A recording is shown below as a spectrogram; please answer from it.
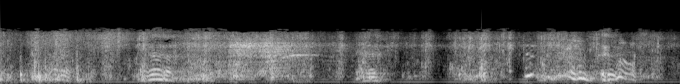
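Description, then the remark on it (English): Loud splashing as people jump over the side of a boat into cold water, followed by churning and sloshing that continues throughout, with indistinct voices calling out over the commotion. “water's awful darn cold for my Saturday night tub.”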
